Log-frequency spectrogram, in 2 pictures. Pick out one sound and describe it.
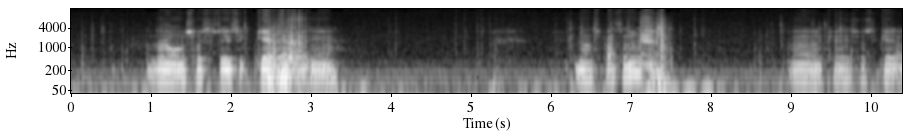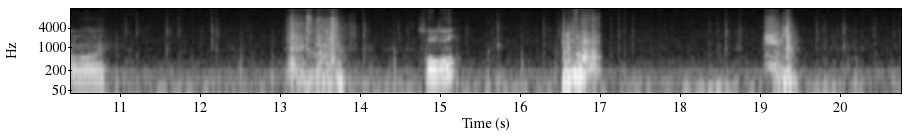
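A wooden chest creaks open and thuds shut.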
